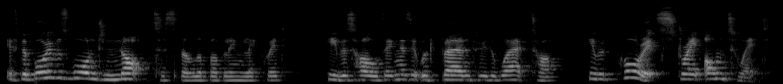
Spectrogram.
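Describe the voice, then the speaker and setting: A woman reading a children's storybook aloud as expressive narration, with dramatic, emphatic storytelling. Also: medium pitch, normal speed. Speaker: primary school story reader.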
